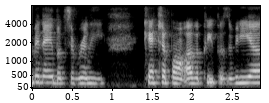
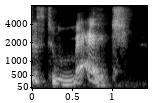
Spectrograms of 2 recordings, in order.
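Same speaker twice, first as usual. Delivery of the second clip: talking like a grandmother. Imitating a grandmother saying it's too much: imitating grandmother's voice. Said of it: "in my grandmother's voice".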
